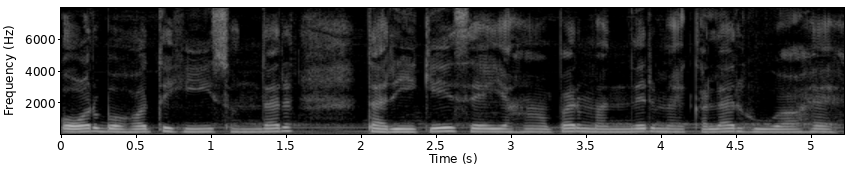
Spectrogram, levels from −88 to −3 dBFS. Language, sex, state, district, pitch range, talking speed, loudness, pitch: Hindi, male, Chhattisgarh, Rajnandgaon, 180-200 Hz, 160 wpm, -38 LUFS, 185 Hz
